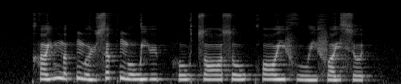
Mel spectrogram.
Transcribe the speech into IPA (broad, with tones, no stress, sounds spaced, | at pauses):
kʰ ɐ˨˥ j n̪ ɐ˨˥ k̚ m ɵ˨˩ ɥ s ɐ˥ k̚ n̪ o˨ w j yː˨ p̚ h o˨˥ w t͡s ɔː˨ s o˨˥ w kʰ ɔː˨˧ j f uː˨˩ j f ɐ˨˧ j s ɵ˨ t̚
